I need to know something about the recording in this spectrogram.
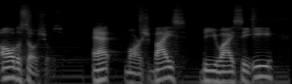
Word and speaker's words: Buice: I'm on all the socials at Marsh Buice, B-U-I-C-E. It sounds like B-I-C-E, but it's spelled like juice with a B in front.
